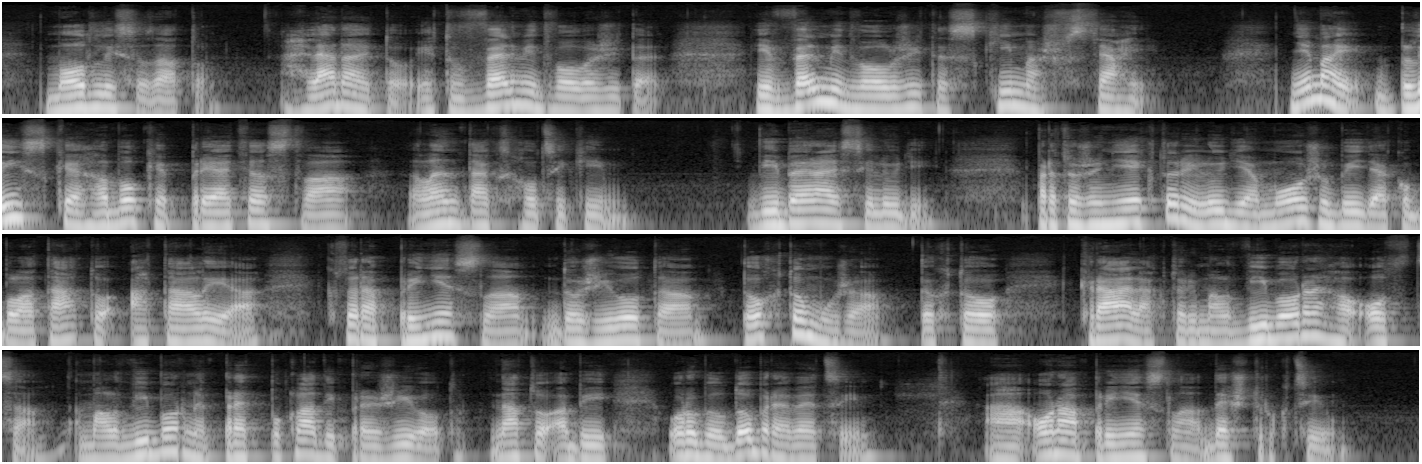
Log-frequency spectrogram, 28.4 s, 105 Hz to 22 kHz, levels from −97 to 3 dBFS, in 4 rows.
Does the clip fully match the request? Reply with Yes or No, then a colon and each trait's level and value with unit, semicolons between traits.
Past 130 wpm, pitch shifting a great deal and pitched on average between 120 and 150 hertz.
No: average, 140 wpm; average, 2.9 semitones; low, 130 Hz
